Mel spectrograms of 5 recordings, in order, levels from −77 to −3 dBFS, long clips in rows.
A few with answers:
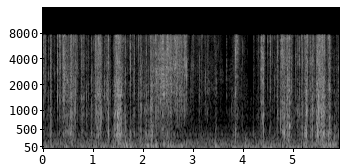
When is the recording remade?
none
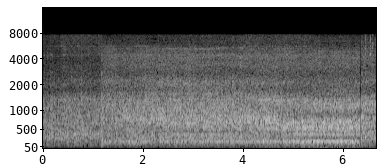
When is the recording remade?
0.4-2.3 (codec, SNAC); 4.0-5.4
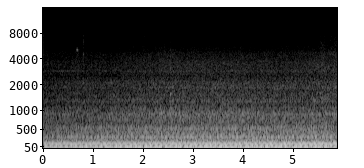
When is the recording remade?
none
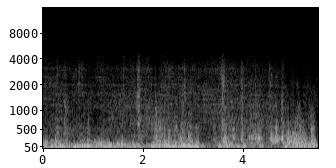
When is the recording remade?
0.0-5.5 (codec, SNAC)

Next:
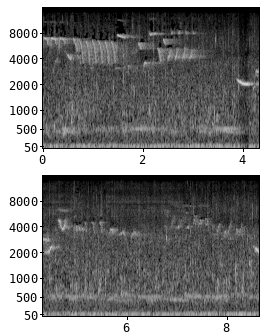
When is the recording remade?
4.3-4.9 (autoencoder, DAC-VAE); 5.6-7.1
